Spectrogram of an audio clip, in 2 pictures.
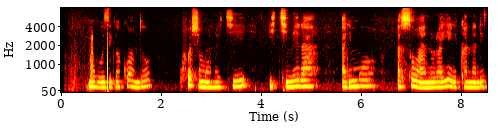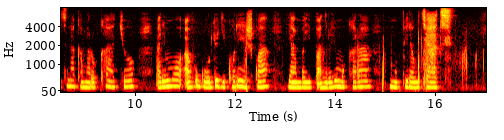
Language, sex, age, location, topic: Kinyarwanda, female, 36-49, Kigali, health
